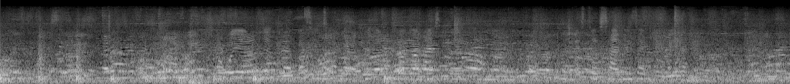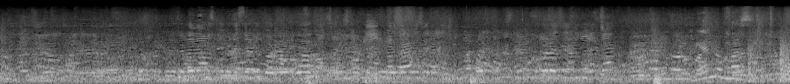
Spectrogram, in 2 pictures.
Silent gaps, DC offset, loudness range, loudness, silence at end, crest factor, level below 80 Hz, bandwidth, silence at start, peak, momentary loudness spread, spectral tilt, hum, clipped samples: none; 0.1%; 3 LU; -20 LUFS; 0 s; 16 dB; -38 dBFS; 16 kHz; 0 s; -2 dBFS; 5 LU; -5 dB/octave; none; under 0.1%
